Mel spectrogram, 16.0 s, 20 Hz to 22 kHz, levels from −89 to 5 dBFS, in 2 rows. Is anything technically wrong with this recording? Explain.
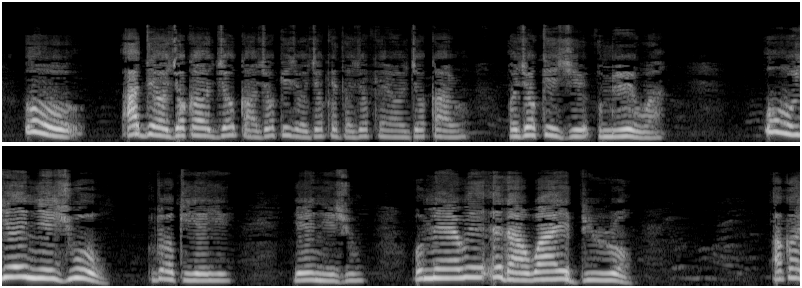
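Yes. Throughout the speech there is heavy codec damage consistent with HE-AAC compression, likely at a very low bitrate around 12 kbps. Treble is rebuilt by spectral band replication from lower bands, so harmonics misalign above the crossover, s sounds turn gritty or lispy, and nothing extends past 11.1 kHz.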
